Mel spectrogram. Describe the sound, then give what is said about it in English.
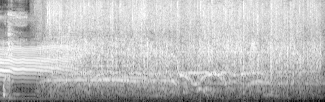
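Audience applauding as a guest is introduced on stage: loud, dense, continuous clapping that eases off slightly toward the end. “Ladies and gentlemen, put your hands together for Howard Knight!”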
